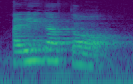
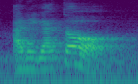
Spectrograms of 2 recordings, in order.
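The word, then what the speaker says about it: ありがとう: i bet you know arigato that's tokyo way osaka way is arigato yeah if you spell it out it's exactly same but it's just an inclination that it makes a lot of difference and the other word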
